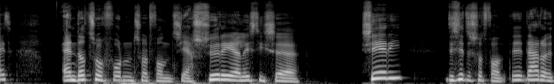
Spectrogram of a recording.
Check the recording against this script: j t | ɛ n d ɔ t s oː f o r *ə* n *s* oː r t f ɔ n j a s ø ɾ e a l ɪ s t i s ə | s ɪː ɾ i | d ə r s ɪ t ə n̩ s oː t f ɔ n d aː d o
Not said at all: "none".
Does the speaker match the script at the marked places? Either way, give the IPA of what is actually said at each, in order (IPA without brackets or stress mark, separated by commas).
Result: ə, s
